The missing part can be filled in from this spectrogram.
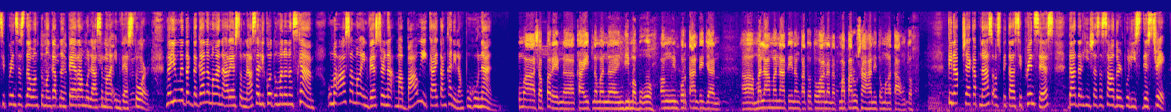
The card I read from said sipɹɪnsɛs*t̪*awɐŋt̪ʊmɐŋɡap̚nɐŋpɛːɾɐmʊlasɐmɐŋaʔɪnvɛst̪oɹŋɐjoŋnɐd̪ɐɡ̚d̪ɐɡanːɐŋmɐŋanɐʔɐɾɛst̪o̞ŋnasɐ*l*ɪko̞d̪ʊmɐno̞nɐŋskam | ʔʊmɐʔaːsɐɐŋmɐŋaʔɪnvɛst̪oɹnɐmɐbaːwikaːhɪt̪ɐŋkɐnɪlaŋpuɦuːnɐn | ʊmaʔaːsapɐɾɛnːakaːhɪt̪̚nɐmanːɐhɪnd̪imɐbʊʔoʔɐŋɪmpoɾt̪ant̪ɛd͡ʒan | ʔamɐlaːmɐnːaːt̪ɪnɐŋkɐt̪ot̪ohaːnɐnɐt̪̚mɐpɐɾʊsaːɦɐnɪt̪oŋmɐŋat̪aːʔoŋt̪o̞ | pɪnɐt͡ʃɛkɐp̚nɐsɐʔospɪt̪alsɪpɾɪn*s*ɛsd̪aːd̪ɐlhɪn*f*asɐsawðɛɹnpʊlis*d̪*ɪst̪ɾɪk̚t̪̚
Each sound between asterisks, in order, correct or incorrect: incorrect, correct, correct, incorrect, correct

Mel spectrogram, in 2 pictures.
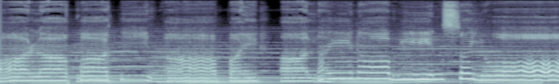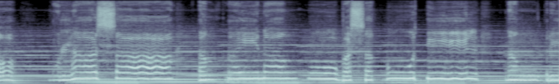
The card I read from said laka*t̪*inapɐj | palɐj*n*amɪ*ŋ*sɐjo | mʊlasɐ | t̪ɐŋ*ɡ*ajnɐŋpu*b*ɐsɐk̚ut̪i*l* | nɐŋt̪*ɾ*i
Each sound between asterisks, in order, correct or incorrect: correct, correct, incorrect, incorrect, correct, correct, correct

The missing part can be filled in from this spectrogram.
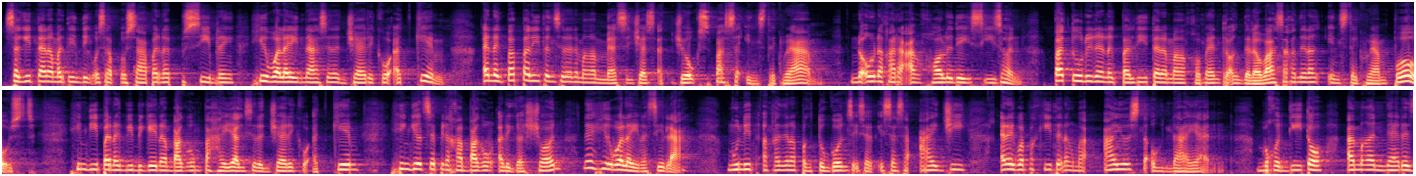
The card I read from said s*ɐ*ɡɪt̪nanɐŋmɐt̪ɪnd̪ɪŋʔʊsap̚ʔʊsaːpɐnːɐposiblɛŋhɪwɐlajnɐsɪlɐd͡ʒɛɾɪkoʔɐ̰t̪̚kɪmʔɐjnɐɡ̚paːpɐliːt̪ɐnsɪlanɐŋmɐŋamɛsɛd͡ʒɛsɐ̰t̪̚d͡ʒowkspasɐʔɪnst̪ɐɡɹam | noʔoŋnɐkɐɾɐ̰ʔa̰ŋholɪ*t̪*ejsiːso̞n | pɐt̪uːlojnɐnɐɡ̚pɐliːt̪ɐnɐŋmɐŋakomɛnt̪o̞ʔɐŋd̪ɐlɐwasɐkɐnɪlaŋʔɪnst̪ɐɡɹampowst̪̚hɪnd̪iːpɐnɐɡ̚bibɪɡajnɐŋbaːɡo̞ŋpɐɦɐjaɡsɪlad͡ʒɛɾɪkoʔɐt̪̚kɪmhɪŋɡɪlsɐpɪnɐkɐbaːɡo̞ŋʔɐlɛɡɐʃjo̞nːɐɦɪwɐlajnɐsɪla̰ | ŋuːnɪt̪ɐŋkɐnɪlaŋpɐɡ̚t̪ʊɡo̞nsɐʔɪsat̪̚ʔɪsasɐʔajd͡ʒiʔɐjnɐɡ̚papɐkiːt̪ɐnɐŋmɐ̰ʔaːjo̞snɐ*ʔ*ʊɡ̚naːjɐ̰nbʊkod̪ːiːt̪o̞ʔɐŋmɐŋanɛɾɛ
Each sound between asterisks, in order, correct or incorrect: correct, incorrect, correct

